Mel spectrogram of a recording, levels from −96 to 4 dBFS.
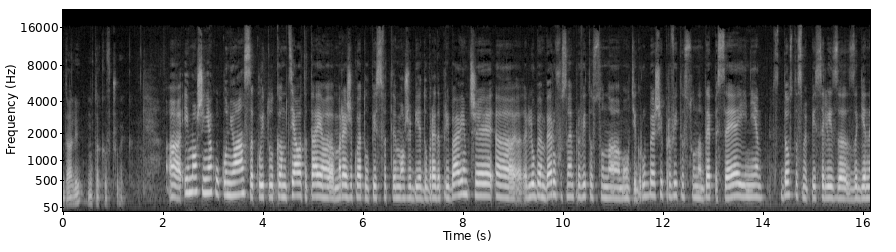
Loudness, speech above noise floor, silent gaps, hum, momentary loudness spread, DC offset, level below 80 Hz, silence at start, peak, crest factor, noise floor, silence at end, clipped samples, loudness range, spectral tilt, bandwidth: -19 LUFS; 26 dB; none; none; 10 LU; under 0.1%; -72 dBFS; 0 s; -4 dBFS; 14 dB; -45 dBFS; 0 s; under 0.1%; 4 LU; -4.5 dB/octave; 17 kHz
